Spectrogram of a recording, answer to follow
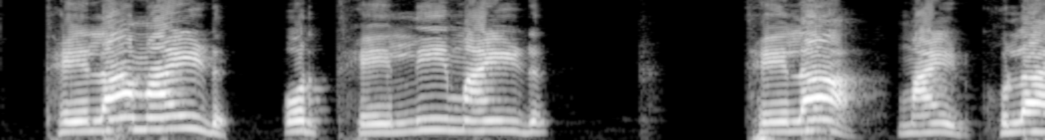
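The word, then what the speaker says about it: phthalamide: बस ये ये है थैलामाइड क्या है ये थैला spelling Eli फथैला पीएच टी एच ए एल ए एम आई डी ई थैलामाइड थैला खुल रहा है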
